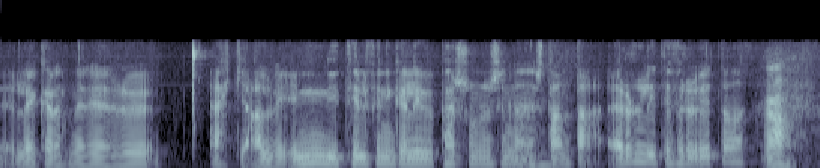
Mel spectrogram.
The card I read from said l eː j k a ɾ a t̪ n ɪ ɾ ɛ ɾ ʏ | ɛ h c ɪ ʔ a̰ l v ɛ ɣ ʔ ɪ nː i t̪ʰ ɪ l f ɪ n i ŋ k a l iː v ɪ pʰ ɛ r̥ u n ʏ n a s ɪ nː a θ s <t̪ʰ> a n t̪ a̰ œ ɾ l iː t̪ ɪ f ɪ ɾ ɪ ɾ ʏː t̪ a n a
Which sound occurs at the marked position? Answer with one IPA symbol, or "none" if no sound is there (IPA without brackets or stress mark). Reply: t̪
